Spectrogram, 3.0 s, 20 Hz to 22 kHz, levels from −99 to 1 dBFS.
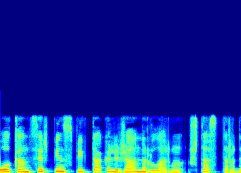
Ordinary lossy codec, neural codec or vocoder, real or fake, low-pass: none; codec, 16 kHz, 2 kbps, X-Codec, WavLM features, trained on Multilingual LibriSpeech; fake; 7.2 kHz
